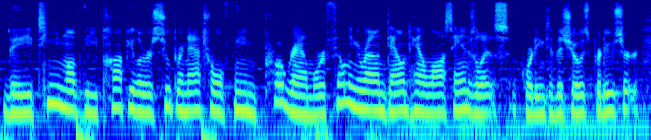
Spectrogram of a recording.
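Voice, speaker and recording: An actor playing a male television news anchor in a video game, reading a scripted report with formal, brisk delivery. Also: on the high side, steady tone, darkish tone, close to an everyday voice.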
